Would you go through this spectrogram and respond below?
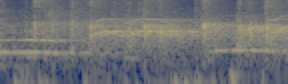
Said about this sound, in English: You got a stronger applause than I did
